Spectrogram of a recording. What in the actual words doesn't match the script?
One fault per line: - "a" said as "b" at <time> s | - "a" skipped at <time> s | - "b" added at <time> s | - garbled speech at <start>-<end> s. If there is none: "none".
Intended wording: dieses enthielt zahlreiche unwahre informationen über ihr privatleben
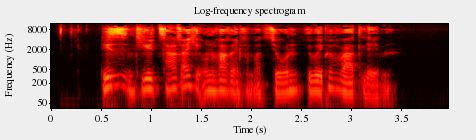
- "ihr" skipped at 2.7 s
